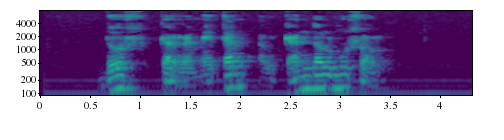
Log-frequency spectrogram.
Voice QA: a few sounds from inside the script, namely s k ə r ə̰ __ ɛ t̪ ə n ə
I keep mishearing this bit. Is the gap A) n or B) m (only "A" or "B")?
B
